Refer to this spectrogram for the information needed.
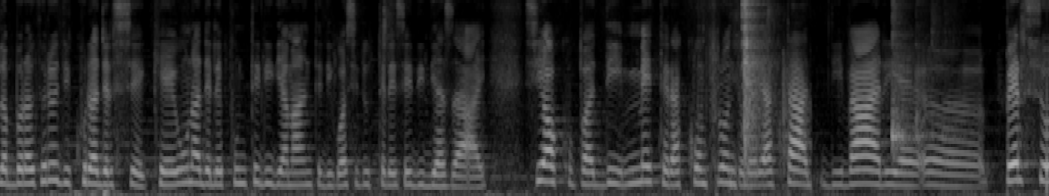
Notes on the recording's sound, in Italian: Registrata durante la festa tenutasi al Centro Interculturale il 21/12/2021.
